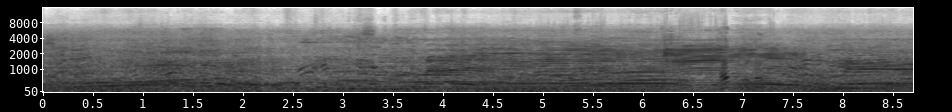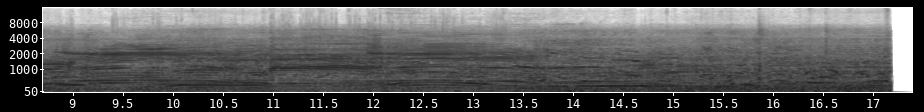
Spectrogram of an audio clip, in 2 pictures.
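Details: Sahiwal bull calves at Raniganj cattle market in Dinajpur, 8 August 2024, giving drawn-out, low, steady moos several times, set against a constant din of crowd voices, bargaining talk and passing vehicles.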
